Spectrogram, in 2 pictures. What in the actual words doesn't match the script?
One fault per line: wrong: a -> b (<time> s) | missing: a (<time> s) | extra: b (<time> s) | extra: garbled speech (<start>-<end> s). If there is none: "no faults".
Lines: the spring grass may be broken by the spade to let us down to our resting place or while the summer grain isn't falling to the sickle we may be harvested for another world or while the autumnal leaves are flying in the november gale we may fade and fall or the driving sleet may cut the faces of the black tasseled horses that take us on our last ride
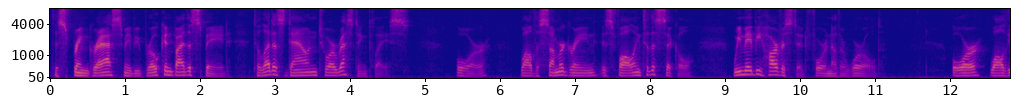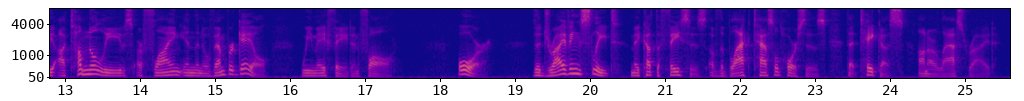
wrong: isn't -> is (7.3 s)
